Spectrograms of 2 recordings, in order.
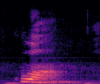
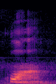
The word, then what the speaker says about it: qualm: Now the second word is qualm. Here the word is qualm. L is silent.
